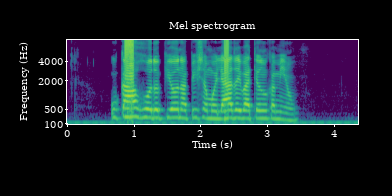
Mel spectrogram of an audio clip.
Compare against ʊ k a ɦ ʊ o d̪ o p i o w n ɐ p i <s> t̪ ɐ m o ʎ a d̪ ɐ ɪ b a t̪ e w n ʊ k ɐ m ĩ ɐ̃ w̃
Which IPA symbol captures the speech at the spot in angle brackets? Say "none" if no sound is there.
ʃ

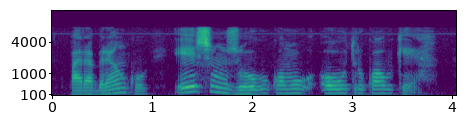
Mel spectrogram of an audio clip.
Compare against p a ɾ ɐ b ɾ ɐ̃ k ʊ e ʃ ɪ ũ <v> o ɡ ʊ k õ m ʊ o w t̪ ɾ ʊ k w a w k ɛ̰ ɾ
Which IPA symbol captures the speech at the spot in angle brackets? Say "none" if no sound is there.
ʒ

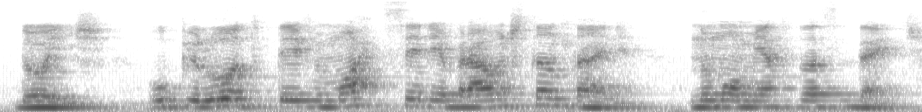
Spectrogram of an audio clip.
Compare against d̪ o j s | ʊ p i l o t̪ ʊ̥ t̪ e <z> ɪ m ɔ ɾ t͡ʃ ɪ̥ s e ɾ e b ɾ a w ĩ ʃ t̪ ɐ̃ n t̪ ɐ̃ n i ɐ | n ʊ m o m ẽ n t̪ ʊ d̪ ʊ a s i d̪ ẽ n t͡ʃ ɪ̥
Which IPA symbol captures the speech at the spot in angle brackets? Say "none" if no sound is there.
v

